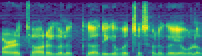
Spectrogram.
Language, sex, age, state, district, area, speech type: Tamil, male, 18-30, Tamil Nadu, Viluppuram, urban, read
